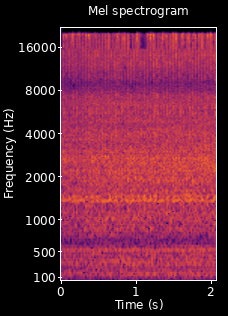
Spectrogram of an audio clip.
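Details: 2008 Hyundai Elantra four-cylinder, O2 sensor replaced and new spark plugs and wires fitted: steady even idle hum with no misses, knocks or hunting; idling smoothly and healthy.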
